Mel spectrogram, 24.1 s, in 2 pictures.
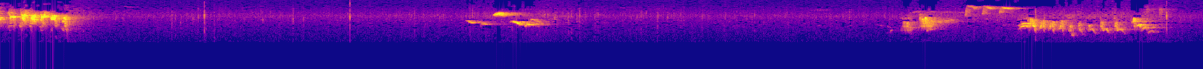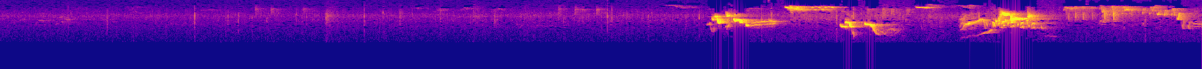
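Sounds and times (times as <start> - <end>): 
European robin song: 0.0 - 1.4, 4.7 - 5.6, 8.1 - 11.8, 16.1 - 24.0.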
